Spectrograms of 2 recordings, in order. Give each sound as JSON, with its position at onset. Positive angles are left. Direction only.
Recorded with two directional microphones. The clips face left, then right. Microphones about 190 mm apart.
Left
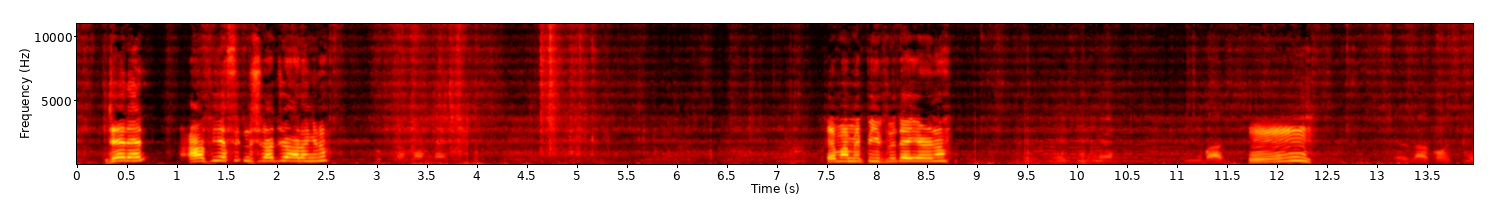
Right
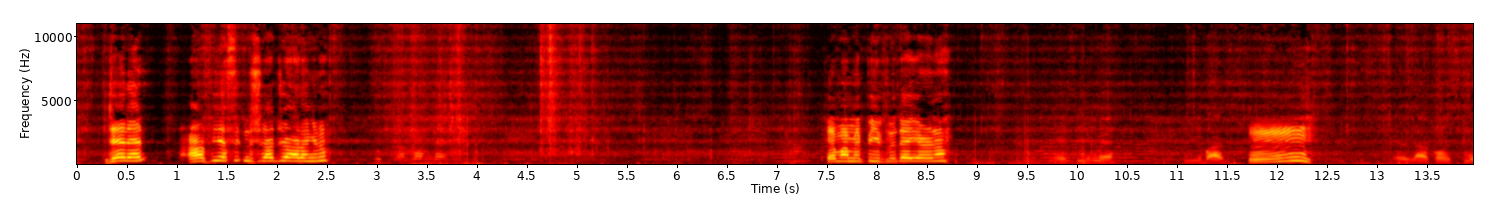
{"t": 0.3, "sound": "a man's voice", "side_deg": -20}
{"t": 7.4, "sound": "speech", "side_deg": -15}
{"t": 11.2, "sound": "speech", "side_deg": -15}
{"t": 13.4, "sound": "a man's voice", "side_deg": -25}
